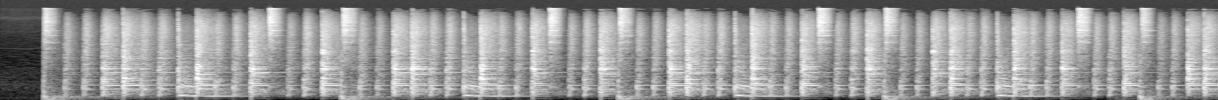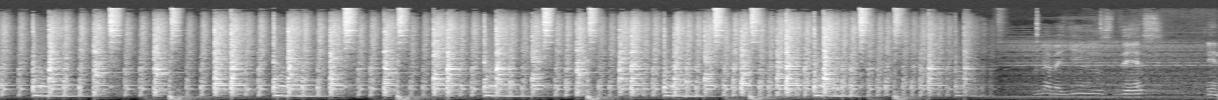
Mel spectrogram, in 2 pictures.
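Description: Drum kit playing an inverted paradiddle groove: rapid sticking across hi-hat and snare, with a low drum hit about every second and a quarter. It stops about two seconds before the end.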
